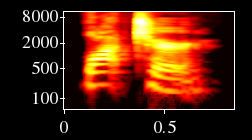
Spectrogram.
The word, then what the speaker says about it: water: with the T sound waterer that's not very natural the most natural pronunciation uses the flap which is like a quick D sound water to make the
